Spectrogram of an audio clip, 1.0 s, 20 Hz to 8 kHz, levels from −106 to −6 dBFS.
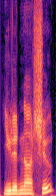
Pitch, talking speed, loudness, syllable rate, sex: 150 Hz, 240 wpm, -13 LUFS, 4.5 syllables/s, male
